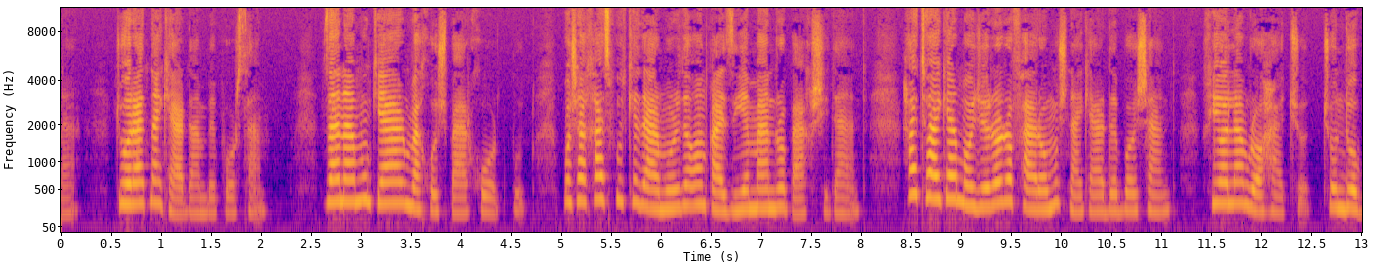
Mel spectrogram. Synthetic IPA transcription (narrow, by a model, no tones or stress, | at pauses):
æ | d͡ʒoɾæt̪ʰnæcʰæɾd̪æmbe̞pʰo̞ɾsæ̰m | zænæmuːɟæɾmvæxo̞ʃbæɾxoɾd̪̥̚buːd̪̥ | moʃæxːæsb̥uːd̪̥̚kʲcʰe̞d̪æɾmoɾed̪eɒːnɢæziːjemænrɒːbæxʃiːd̪ænd̪̥hæt̪ʰːɒːæɟæɾmɒːd͡ʒe̞ɾɒːɾɒːfæɾɒːmuːʃnæcʰæɾd̪e̞bɒːʃænd̪̥ | xijɒːlæmrɒːɦæt̪ʃo̰d̪̥̚t͡ʃʰo̞nd̪ob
